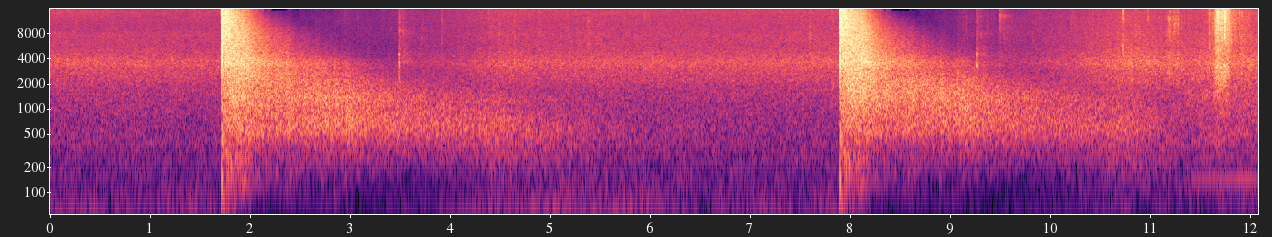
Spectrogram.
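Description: Two gunshots from a 10.3-inch-barrel AR-15 short-barrelled rifle, about six seconds apart. Each is a sharp crack followed by a long echo dying away through the woods.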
